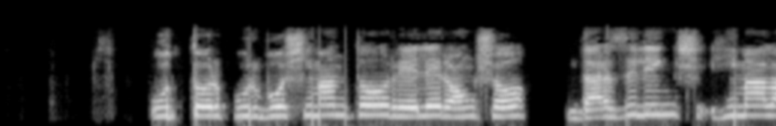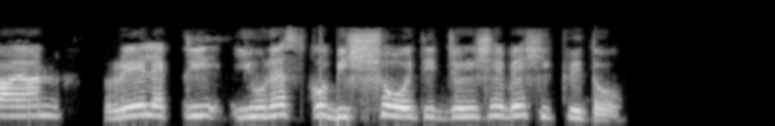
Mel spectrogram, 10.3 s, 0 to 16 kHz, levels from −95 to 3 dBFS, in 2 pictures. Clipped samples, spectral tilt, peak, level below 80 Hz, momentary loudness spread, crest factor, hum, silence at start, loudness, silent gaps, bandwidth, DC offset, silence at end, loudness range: under 0.1%; -3.5 dB/octave; -2 dBFS; -54 dBFS; 9 LU; 14 dB; none; 1 s; -15 LUFS; 3.53-3.77 s, 5.72-5.85 s, 6.32-6.39 s; 7.6 kHz; under 0.1%; 1.05 s; 2 LU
